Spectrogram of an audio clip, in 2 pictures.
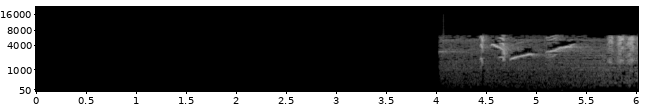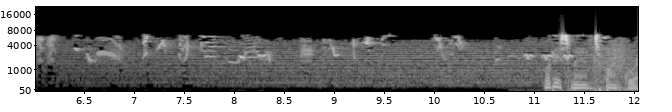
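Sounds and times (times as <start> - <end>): faint steady tones: 4.0 - 12.0
birds chirping and singing: 4.1 - 12.0.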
